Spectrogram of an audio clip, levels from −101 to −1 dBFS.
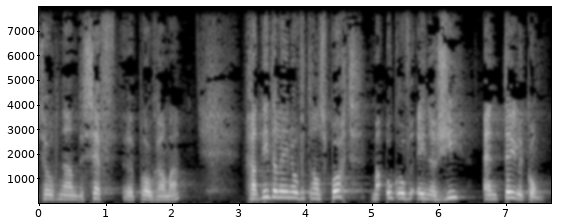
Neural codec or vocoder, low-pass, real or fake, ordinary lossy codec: none; none; real; none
